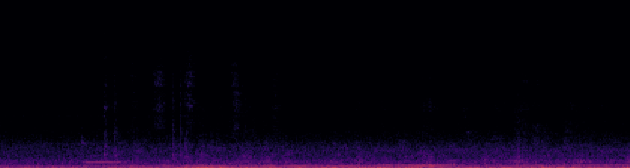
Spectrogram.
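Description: Inside a TTC Flexity Outlook streetcar pulling away and gathering speed: a steady low rumble of the car running on its rails, with a faint electric motor whine that climbs in pitch over the second half.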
